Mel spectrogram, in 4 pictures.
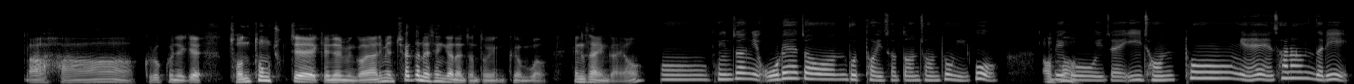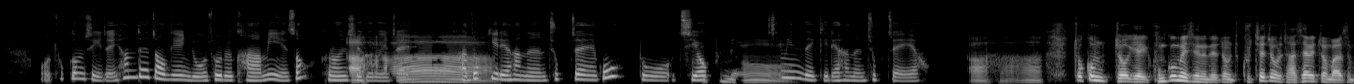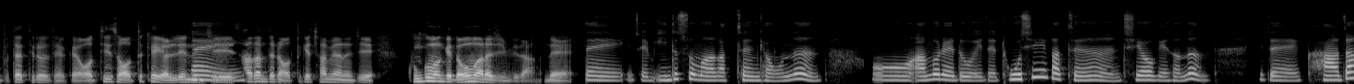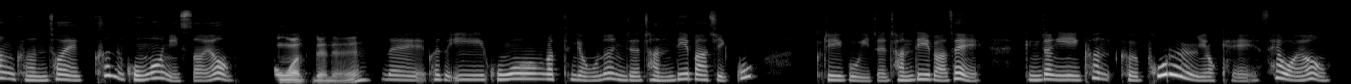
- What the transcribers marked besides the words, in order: none
- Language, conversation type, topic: Korean, podcast, 고향에서 열리는 축제나 행사를 소개해 주실 수 있나요?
